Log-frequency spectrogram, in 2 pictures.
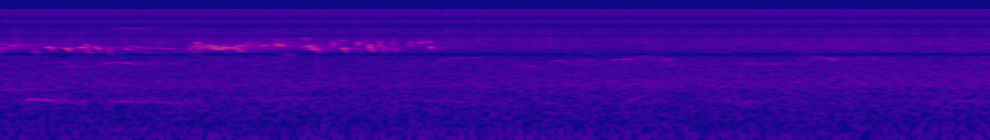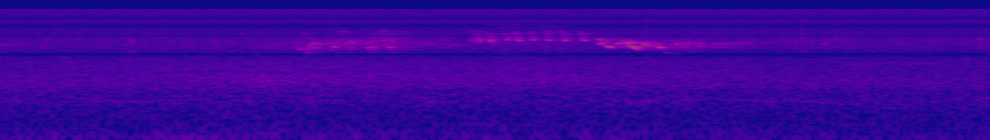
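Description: Garden birds singing, with bursts of quick high chirps about a second in and again about two-thirds of the way through, over a low steady background rumble.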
